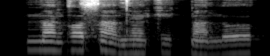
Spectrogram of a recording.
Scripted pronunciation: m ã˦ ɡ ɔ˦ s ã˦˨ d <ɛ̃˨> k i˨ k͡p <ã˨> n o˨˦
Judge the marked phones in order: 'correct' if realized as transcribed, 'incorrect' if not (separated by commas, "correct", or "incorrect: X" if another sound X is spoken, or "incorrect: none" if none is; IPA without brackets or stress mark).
correct, correct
